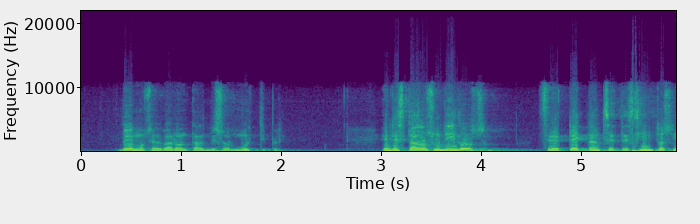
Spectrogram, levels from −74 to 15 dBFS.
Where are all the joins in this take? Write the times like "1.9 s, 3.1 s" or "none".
4.9 s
